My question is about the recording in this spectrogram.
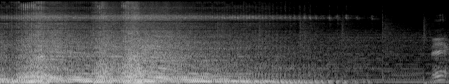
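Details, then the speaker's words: Dirt bike recovered from a lake, after carburetor cleaning/repair: it revs up crisply and settles back cleanly with a strong, even buzz and no misfire or bogging, running as good as new. "finally after hours and days of hard work we've got this sunken dirt bike running as good as new"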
